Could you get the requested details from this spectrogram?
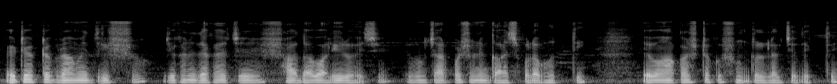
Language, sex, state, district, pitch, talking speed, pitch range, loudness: Bengali, male, West Bengal, Dakshin Dinajpur, 95 Hz, 170 wpm, 95-100 Hz, -22 LUFS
